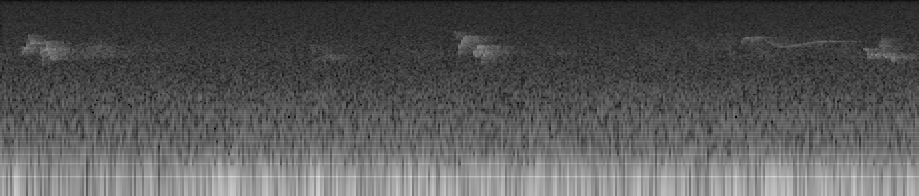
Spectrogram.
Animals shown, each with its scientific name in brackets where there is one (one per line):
Eastern Wood-Pewee (Contopus virens)
Blue-headed Vireo (Vireo solitarius)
